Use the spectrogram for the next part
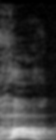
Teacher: ह ऐसा लगेगा गले से आवाज़ निकल गई, गला से हवा निकल गई है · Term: कंठीय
